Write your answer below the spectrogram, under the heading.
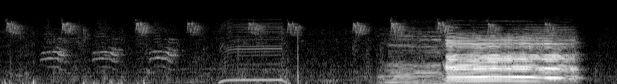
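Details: Holstein Friesian heifer calf, thirteen months old, on a dairy farm in Pabna, Bangladesh, gives a short low moo then a long loud rich bellow near the end, while small birds chirp repeatedly throughout.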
